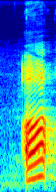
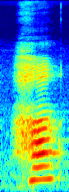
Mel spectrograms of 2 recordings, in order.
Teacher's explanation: ಅ ಅಂದಾಗ ಹೆಚ್ಚಿನ ಗಾಳಿಯನ್ನು ನೀವು ಉಪಯೋಗಿಸುವುದಿಲ್ಲ ಆದರೆ ಹ ಅಂದಾಗ ಖಂಡಿತವಾಗಿಯೂ ಗಾಳಿ ಹೆಚ್ಚಾಗಿ ಬರುತ್ತೆ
